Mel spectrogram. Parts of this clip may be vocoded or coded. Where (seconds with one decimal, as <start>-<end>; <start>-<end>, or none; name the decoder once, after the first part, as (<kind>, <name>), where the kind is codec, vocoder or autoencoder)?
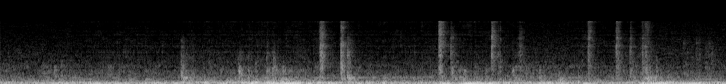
0.8-5.2 (codec, HILCodec); 5.7-6.5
